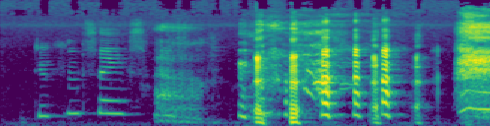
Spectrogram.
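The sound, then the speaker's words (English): A dog named Emmett Von Fluff gives a few short, high barks on the command to speak, followed by a person talking and a burst of breathy noise at the end. “Oh yeah, all right. Speak some more. Go on.”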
